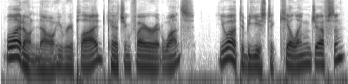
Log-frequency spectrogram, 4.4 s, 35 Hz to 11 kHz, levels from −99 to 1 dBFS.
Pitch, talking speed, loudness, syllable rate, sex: 135 Hz, 250 wpm, -18 LUFS, 5.4 syllables/s, male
